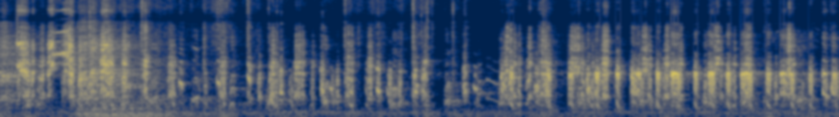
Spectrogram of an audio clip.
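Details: Chukar partridges, apparently fighting, give rapid, harsh clucking chuck notes around two to three a second, with a burst of louder squawking and scuffling near the start.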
